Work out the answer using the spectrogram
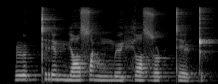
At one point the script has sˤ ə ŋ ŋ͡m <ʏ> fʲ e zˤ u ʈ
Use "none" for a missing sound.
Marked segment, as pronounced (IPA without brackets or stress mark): ʏ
